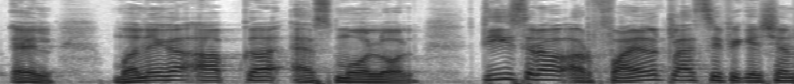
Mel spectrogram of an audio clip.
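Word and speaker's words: esmolol: के बनेगा बसो प्रोलोल नेक्स्ट एग्जांपल है आपका एस्मोलोल स्पेलिंग है एस्म ई एस एम ओ एस्म और लॉल एल ओ एल बनेगा आपका एस्मोलोल तीसरा और फाइनल क्लासिफिकेशन है थर्ड जनरेशन का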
